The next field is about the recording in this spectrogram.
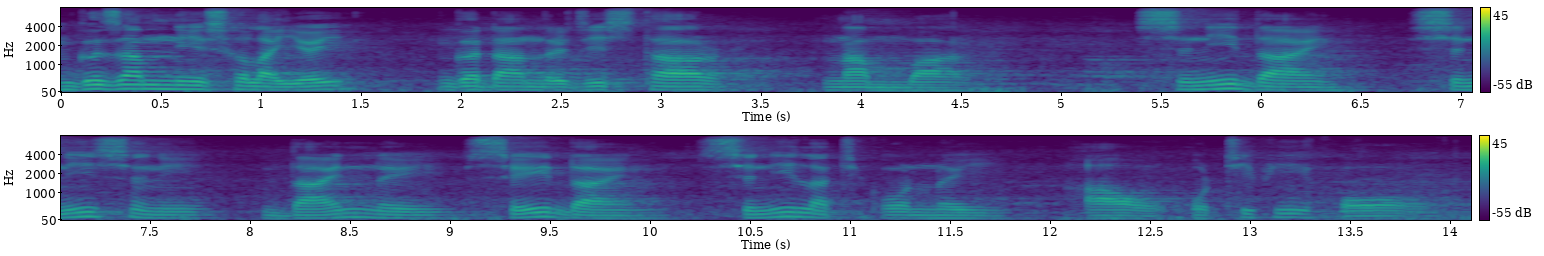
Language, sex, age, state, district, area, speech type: Bodo, male, 45-60, Assam, Kokrajhar, urban, read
